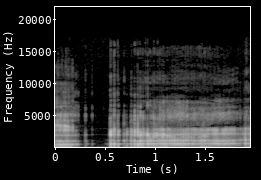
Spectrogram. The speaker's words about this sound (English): I should edit that out, but that's a Godzilla-esque burp, motherfucker.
